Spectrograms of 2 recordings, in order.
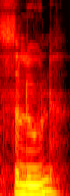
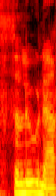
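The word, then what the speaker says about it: Selûne: You would think that's how you pronounce it, Saloon. It's S-E-L-U-N-E. Saluni? They pronounce it as Saluna for some reason.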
